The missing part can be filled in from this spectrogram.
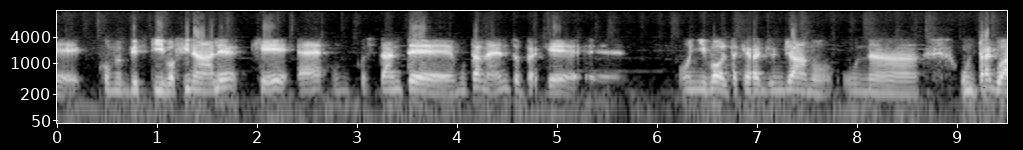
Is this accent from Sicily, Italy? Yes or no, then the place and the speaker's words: no; Piedmont, Italy; Io non sono proprio di Torino, sono vicino Cuneo, però comunque diciamo che musicalmente posso identificarmi nella scena torinese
